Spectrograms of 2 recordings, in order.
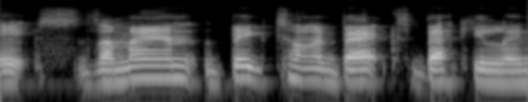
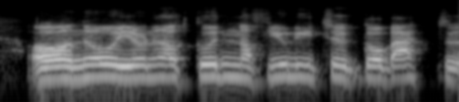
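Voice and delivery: awful, butchered put-on Irish accent; 4 semitones higher than usual. Retelling a wrestler's taunts to a rival: awful Becky Lynch impression. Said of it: "awful Becky Lynch".

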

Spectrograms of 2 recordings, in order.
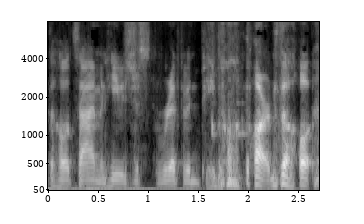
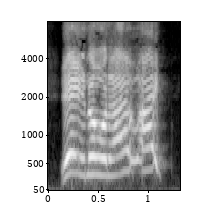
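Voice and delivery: put-on yell, higher and louder than normal voice; 9 dB louder than usual. Mocking a movie character's scene: imitating a woman yelling. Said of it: "Who yells so much in this movie".

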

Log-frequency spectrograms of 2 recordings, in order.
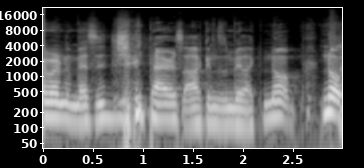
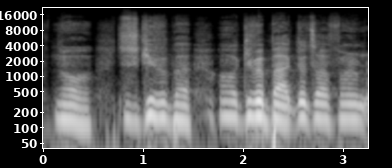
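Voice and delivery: put-on, low-key, restrained, panicky pleading tone. Retelling a robbery, quoting a friend: imitating someone panicking. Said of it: "he's, like, panicking low-key".

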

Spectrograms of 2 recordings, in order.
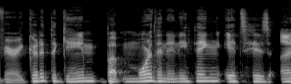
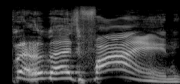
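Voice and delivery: very high, swooping, drawn-out voice; 12 semitones higher than usual.

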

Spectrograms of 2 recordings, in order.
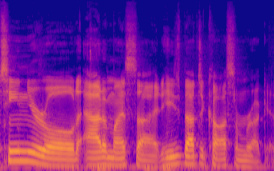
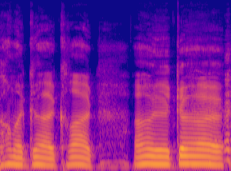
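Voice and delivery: put-on sedated drooling voice. Retelling how Ryan, still sedated, greets Clark: imitating sedated Ryan. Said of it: "still sedated".

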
